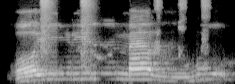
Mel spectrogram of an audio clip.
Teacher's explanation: Maknya tipis. Menghadapi ghain. Jangan dibikin tebal.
